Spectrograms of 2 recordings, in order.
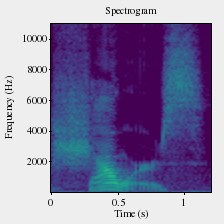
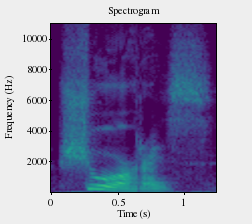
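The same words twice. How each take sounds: First: It has a modern vowel and plain R. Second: It has a French vowel and rolled R. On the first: "in modern English, we'd say showers" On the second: "Frenchify it... change the pronunciation of the long vowel, add that rolled R"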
